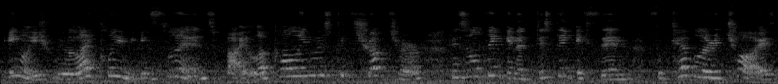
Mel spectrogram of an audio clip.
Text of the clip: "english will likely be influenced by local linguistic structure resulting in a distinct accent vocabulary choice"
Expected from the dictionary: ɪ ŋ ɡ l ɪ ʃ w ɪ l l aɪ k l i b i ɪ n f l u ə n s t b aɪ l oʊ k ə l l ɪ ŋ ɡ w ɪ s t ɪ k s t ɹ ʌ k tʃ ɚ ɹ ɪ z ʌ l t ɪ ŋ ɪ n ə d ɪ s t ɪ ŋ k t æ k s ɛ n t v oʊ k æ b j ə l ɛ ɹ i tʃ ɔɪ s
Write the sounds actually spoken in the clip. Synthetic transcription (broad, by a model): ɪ ŋ ɡ l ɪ ʃ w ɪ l l aɪ k l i i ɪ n f l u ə n s b aɪ l oʊ k ə l l ɪ ŋ ɡ w ɪ s t ɪ k s t ɹ ʌ k tʃ ɚ ɹ ɪ z ʌ l t ɪ ŋ ɪ n ə d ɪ s t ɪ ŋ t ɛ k s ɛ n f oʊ k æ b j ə l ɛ ɹ i tʃ ɔɪ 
